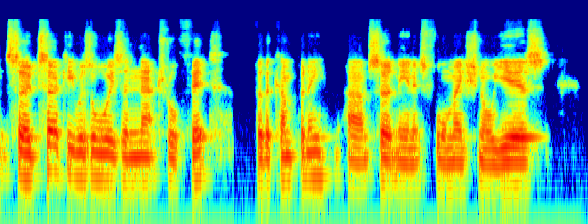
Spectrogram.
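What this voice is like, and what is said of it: British accent. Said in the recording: “you can tell from my accent that I spent most of my life in the UK”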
